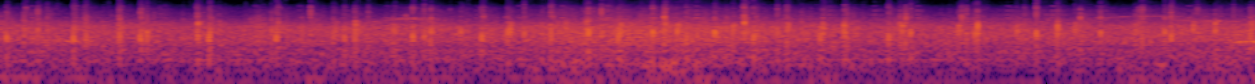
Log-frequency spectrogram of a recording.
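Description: A large audience applauding steadily, a dense patter of many hands clapping that goes on without a break.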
